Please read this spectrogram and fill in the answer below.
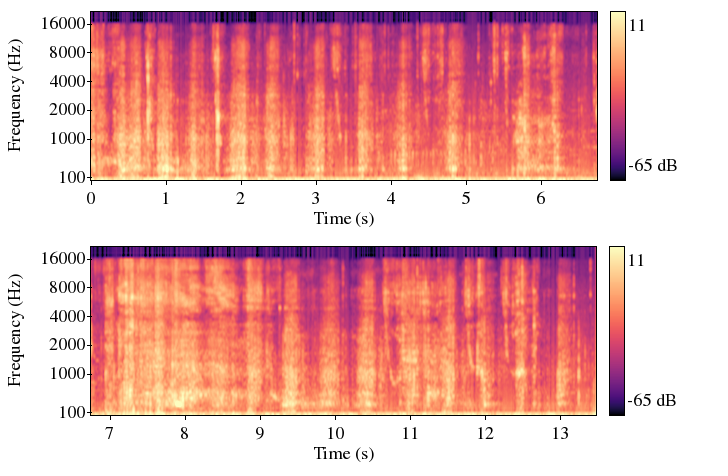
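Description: Close-up crunching and chewing of a frozen white-chocolate-coated ice cream bar: the hard coating cracks under repeated bites in a dense run of sharp crackles.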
